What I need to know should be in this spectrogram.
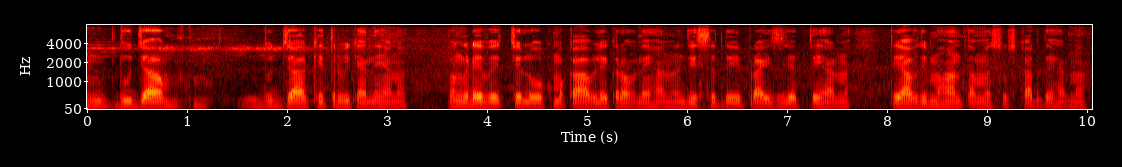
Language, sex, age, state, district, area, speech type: Punjabi, male, 18-30, Punjab, Muktsar, rural, spontaneous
